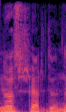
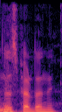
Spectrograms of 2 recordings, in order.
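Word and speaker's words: Que Dios nos perdone: Le film est signé Rodrigo Sorogoyen, à qui on devait déjà Que Dios no perdone. Est-ce que je le prononce bien? – Nos perdone. – Nos perdone. – Non, pas terrible.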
